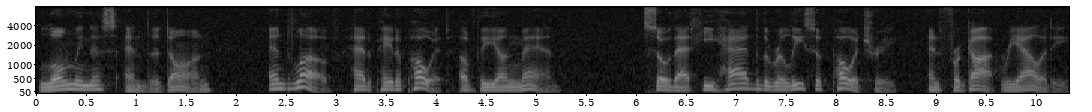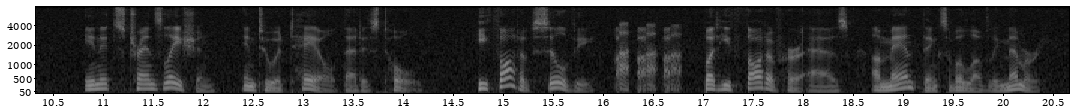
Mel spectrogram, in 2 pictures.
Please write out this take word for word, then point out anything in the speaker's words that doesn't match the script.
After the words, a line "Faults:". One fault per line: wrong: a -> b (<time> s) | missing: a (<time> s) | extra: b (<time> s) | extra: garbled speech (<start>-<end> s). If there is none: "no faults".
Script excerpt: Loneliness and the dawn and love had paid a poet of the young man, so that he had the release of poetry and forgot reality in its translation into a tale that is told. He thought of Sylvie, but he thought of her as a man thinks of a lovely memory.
Loneliness and the dawn and love had paid a poet of the young man, so that he had the release of poetry and forgot reality in its translation into a tale that is told. He thought of Sylvie, but he thought of her as a man thinks of a lovely memory.
Faults:
no faults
